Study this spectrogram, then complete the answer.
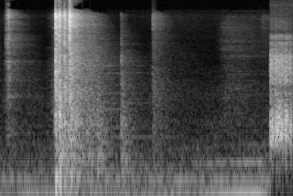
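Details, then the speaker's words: Honda Civic EG hatchback hood bent and creased after flying up and hitting the windshield top; popping it open gives a sharp metallic pop, rattle and loud clunk as the bent hood won't seat or close properly. "this is me trying to just slightly open it that is not the noise you want to hear from a new hood"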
